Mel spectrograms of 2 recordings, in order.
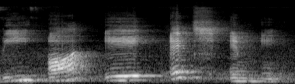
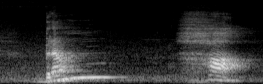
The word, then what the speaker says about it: Brahma: write it that way so if you pronounce it the way it is written how should you pronounce Brahma correct but you see when you pronounce inadvertently you will put the sound of M first Bram ha why there is a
